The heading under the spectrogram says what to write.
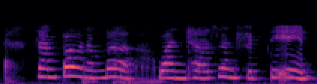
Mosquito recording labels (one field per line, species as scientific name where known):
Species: no mosquito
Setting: cup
